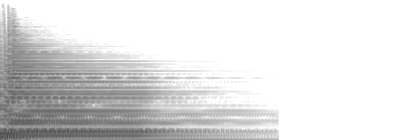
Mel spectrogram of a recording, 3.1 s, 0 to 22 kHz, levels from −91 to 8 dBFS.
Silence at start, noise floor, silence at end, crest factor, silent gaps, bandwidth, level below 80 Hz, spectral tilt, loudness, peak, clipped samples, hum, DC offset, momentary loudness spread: 0 s; -59 dBFS; 1.65 s; 20 dB; none; 15.5 kHz; -52 dBFS; -5.5 dB/octave; -28 LUFS; -12 dBFS; under 0.1%; none; under 0.1%; 18 LU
